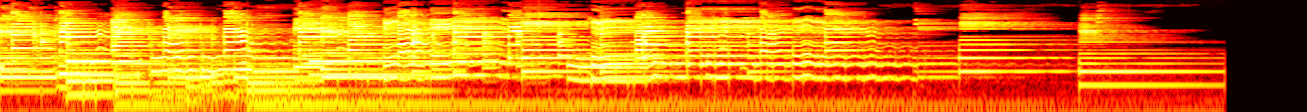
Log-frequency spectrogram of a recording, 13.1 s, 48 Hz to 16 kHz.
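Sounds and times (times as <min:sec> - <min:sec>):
plucked strings with bending notes: 0:00.0 - 0:12.3.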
